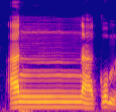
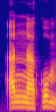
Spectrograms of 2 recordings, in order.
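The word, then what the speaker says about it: أَنَّكُمْ: ini adalah ghunah musyaddadah maka cara bacanya itu diunahkan jadi suaranya itu itu kita tahan kita panjangkan sejenak annakum Nah kita panjangkan seperti itu Nah jangan seperti ini annakum nah tidak digunahkan maka itu kurang tepat tapi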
